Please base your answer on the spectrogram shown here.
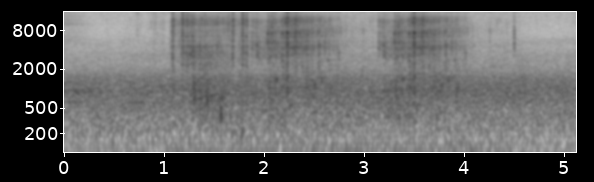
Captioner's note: splashing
